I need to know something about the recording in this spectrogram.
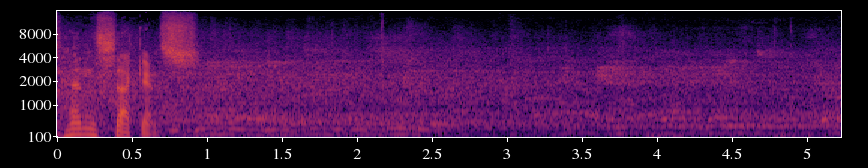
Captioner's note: pa announcement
